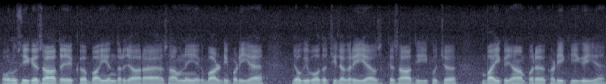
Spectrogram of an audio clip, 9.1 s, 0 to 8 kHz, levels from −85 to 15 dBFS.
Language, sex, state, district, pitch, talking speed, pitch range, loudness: Hindi, male, Chandigarh, Chandigarh, 115 Hz, 210 wpm, 115-120 Hz, -19 LUFS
